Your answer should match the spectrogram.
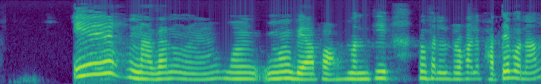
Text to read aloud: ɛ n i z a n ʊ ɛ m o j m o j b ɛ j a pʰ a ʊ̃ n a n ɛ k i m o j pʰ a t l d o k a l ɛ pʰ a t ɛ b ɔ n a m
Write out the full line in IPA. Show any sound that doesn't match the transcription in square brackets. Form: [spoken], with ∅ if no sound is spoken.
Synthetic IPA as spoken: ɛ n [a] z a n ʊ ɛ m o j m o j b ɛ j a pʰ a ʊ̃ [m] a n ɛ k i m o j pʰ a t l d [ɔ] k a l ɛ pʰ a t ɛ b ɔ n a m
